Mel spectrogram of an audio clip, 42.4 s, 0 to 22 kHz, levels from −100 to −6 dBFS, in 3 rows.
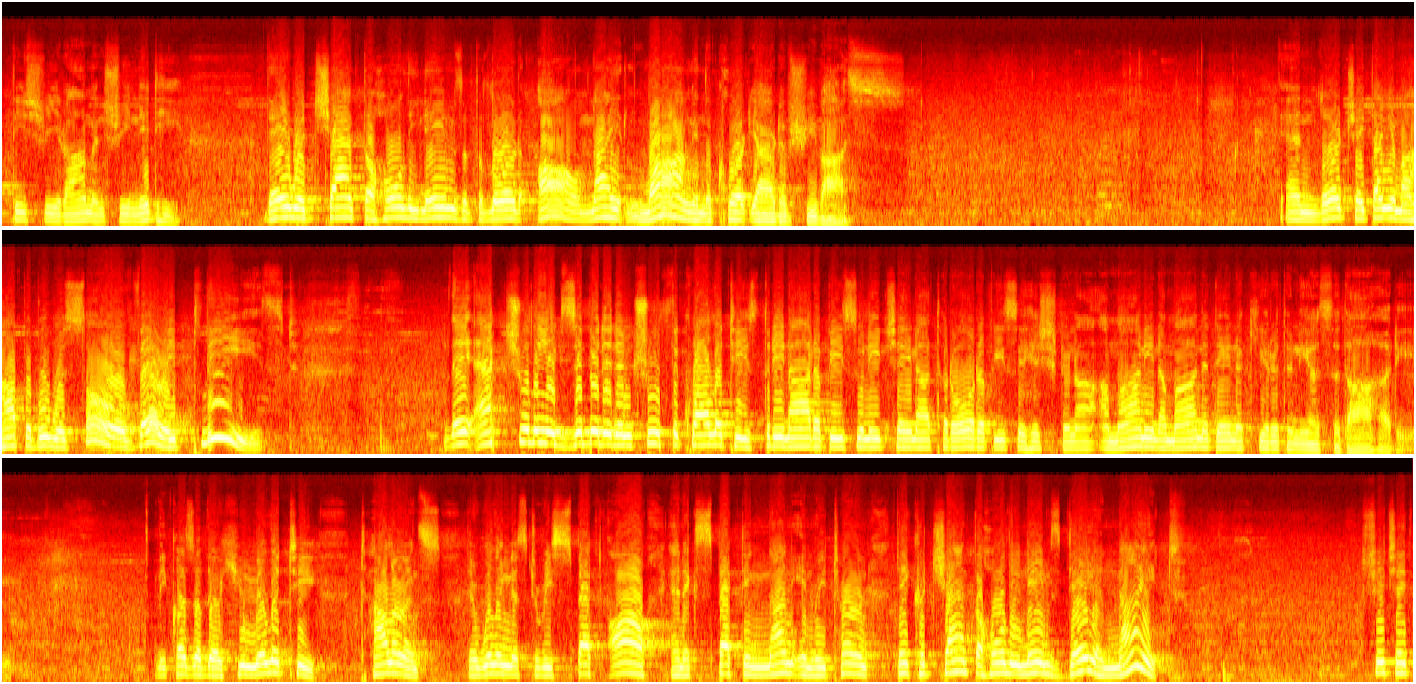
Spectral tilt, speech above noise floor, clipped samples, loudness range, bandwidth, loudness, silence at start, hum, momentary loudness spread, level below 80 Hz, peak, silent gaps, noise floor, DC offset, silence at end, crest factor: -6.5 dB/octave; 23 dB; under 0.1%; 7 LU; 13.5 kHz; -16 LUFS; 0 s; none; 22 LU; -44 dBFS; -10 dBFS; none; -39 dBFS; under 0.1%; 0 s; 8 dB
